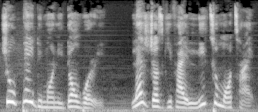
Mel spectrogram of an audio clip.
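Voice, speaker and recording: A woman's voice: lowish voice, sing-song, moderate pace, warm tone, breathy edge, dry recording, soft background music, heavily acted. A woman with a Nigerian accent voicing a confident, scheming blackmailer in a story. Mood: smug, scheming.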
